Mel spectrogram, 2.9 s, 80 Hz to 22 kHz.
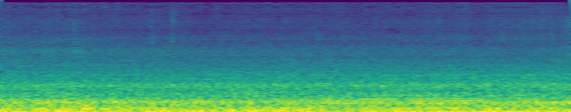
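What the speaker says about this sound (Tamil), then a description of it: "அந்த டர்போ ஸ்பூல் அப் ஆன உடனே நமக்கு பவர் வந்து இமீடியட்டாக வருது." Hyundai i20 N Line with a manual gearbox and turbocharged engine accelerating from around 40, a steady low engine rumble with road and wind noise heard from inside the cabin, with no talk.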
